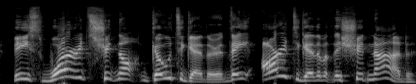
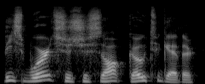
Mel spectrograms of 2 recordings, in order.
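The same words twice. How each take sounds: First: High-pitched, exasperated objection; emphatic protest. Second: Said in the usual way. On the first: Real, not acted. Streamer objecting to words that should not go together, emphatic protest. Repeats the objection, appalled by title.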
